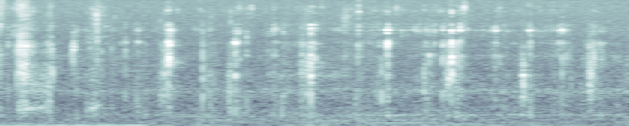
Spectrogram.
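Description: Biting into and chewing grilled shashlik meat pulled off a wooden skewer: a run of small, irregular wet clicks and smacks of the mouth.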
